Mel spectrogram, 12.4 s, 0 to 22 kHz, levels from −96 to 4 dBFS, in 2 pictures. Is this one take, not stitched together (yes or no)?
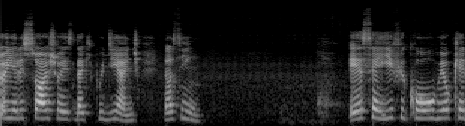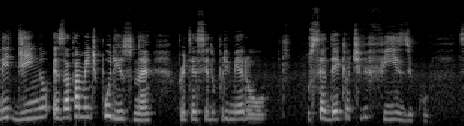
yes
